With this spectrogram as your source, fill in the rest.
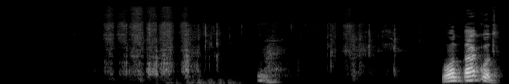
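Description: A knife saws through a loaf of bread.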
